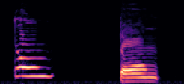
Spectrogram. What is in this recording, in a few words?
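"dong1", Mandarin Chinese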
